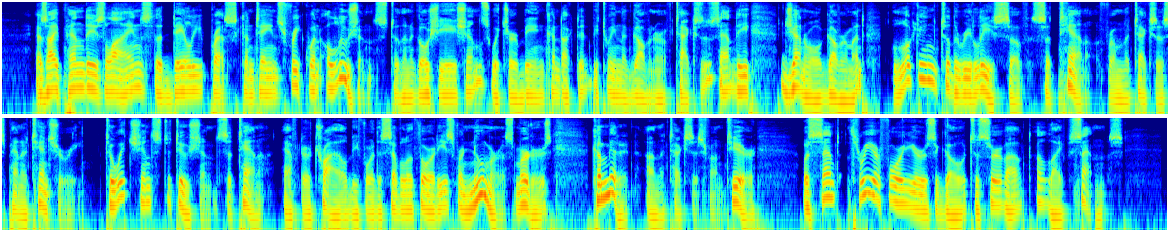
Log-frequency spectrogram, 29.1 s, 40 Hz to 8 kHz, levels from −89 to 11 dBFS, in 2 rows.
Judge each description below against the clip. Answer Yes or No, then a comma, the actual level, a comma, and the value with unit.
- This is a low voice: Yes, low, 110 Hz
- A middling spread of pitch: No, wide, 7.5 semitones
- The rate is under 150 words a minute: Yes, average, 140 wpm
